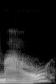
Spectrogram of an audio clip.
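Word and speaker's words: Mãe: Walter Hugo, chyba się nazywam Mao, wymawiam Mao, M-A-E, ale z falką nad A, nazwisko portugalskie.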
